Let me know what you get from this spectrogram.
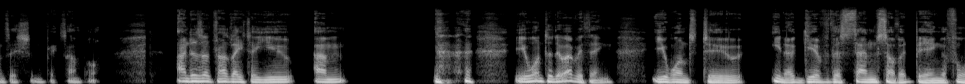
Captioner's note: chuckles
